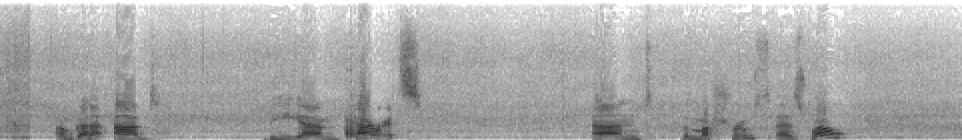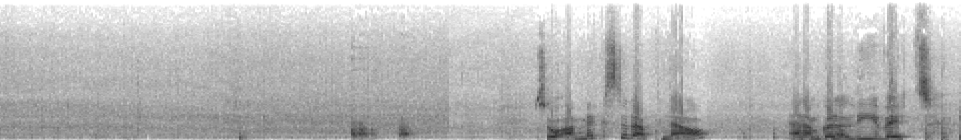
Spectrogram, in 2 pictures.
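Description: A spatula stirs vegetables in a metal pot.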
